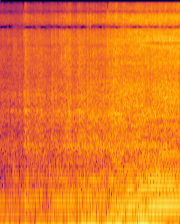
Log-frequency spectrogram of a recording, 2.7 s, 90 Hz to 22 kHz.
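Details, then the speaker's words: Nissan Micra K11 engine, first crank: catches and revs up smoothly with a clean rising note, no knocks or scrapes; sounds sweet, normal running. "yeah yeah oh she sounds sweet"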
